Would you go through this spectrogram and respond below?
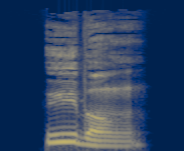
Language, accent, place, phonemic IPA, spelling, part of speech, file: German, Germany, Berlin, /ˈyːbʊŋ/, Übung, noun, De-Übung.ogg
- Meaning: practice (degree of being used to and proficient in some activity)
